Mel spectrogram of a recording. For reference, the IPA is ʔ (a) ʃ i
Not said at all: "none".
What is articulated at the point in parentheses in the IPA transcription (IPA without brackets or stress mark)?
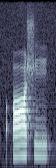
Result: ɑ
